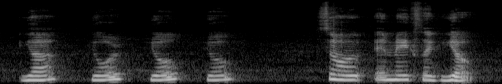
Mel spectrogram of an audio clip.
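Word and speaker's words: ㅑ: Number 2, this straight line with 2 lines to the right is pronounced as ya. So as you saw, this character is silent at the start of the syllable, so it makes just a ya sound.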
